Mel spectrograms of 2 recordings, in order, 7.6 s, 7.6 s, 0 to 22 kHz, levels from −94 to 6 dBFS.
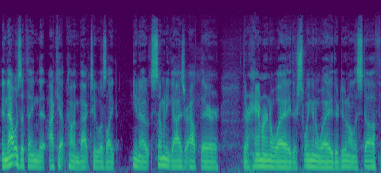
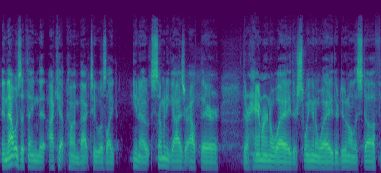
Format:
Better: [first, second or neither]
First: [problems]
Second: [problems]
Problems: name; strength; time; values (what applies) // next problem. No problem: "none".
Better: first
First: none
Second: thin; somewhat; fading below 350 Hz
